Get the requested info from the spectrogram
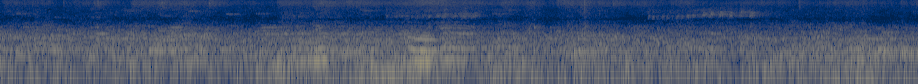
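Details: A colony of kept honeybees droning in a thick, even hum, with individual bees briefly swelling louder as they pass close, the buzz peaking around the middle before settling back to a steady murmur.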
